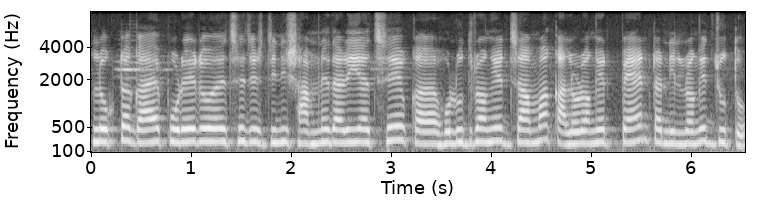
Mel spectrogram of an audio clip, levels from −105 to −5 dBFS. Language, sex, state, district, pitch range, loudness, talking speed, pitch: Bengali, female, West Bengal, Purulia, 215-235 Hz, -14 LUFS, 185 wpm, 230 Hz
